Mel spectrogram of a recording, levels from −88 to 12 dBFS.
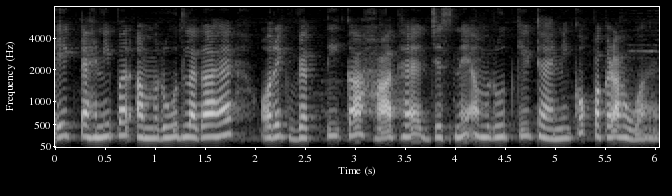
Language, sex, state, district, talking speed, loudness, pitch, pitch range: Hindi, female, Bihar, Sitamarhi, 210 wpm, -20 LUFS, 245 Hz, 235-260 Hz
